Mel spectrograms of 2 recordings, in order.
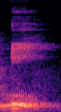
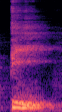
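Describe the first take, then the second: First: Bi with no air; correct bi. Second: Slow bi with air escaping; wrong breathy bi. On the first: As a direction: say bi crisp. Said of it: "Yang benar bi". (bi yang benar tanpa angin) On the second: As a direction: push breath out on bi. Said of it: "bukan bi". (bi yang salah dengan angin) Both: Shown as a demonstration.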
